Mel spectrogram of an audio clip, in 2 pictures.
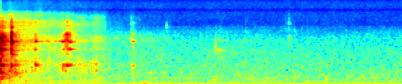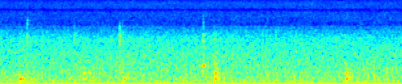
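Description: Clear acrylic stamp block being dabbed onto an ink pad: a sharp knock at the start and a second of handling noise, then only a few faint ticks as the stamp is re-inked.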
